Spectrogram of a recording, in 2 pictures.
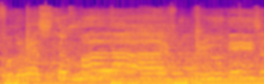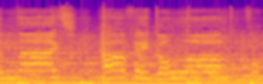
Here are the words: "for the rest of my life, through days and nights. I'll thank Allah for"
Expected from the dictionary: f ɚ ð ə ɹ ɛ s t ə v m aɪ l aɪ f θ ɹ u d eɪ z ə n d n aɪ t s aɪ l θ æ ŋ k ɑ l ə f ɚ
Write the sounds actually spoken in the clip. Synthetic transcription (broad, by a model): f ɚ ð ə ɹ ɛ s t ə v m aɪ l aɪ f θ ɹ u d eɪ z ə n n aɪ t s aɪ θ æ ŋ k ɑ w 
